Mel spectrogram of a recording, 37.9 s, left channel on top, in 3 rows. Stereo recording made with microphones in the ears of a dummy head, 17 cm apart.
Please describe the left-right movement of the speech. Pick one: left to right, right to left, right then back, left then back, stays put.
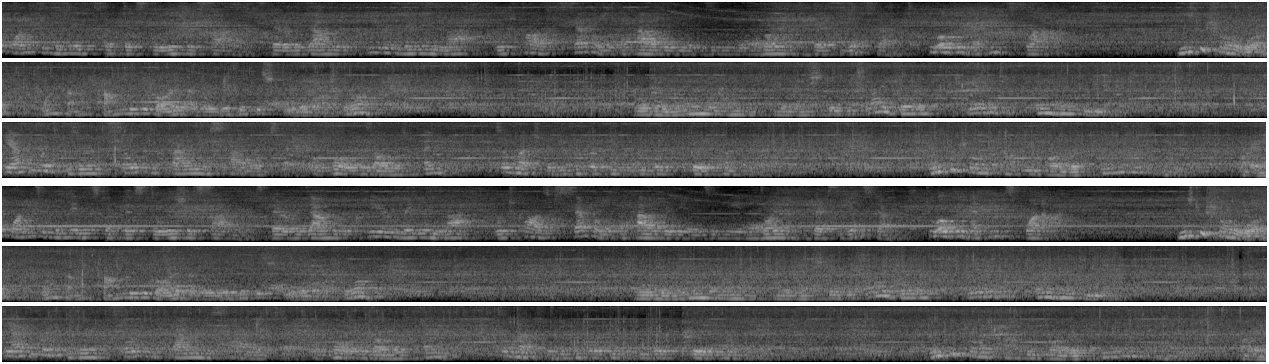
right to left.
